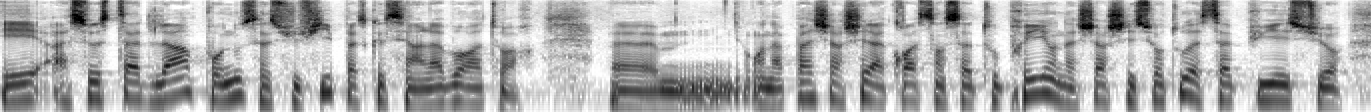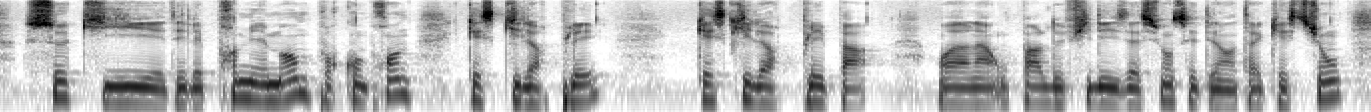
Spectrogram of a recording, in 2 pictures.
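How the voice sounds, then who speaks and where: Speaking at a fairly quick pace, a man keeps his loudness very even, with medium pitch and ordinary pitch variation. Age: 40s. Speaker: entrepreneur, nonprofit social network co-founder. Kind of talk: interview. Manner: halting, many repetitions.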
